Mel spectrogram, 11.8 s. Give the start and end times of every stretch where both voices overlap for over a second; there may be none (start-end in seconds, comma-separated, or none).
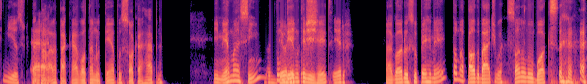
5.3-6.7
